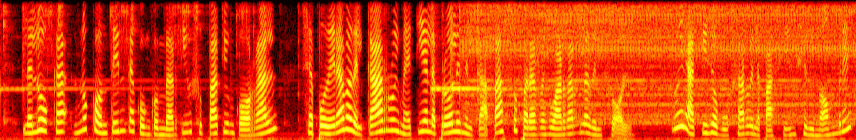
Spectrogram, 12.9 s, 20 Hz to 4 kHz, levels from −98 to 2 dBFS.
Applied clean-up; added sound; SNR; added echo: none; Doorbell + Alarm / Clock; 13 dB; none.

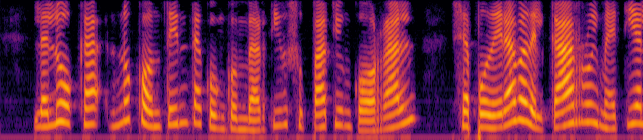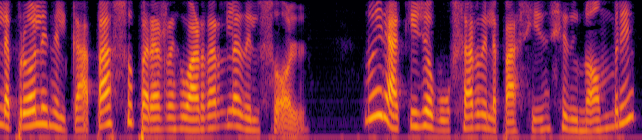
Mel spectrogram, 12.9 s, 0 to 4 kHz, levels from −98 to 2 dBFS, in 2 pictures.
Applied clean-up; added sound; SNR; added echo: none; none; none; none.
